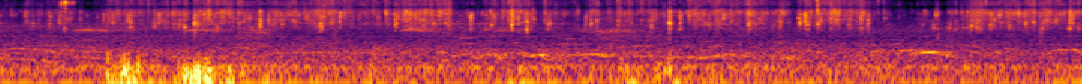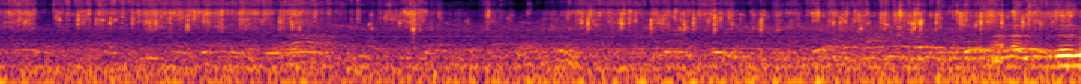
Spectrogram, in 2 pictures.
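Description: Radishes caked in soil are rinsed under running water outdoors, giving a steady dripping and splashing trickle that continues throughout, with faint background noise and no clear talk.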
